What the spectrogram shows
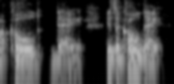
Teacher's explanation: It's like only one of the D's gets pronounced.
